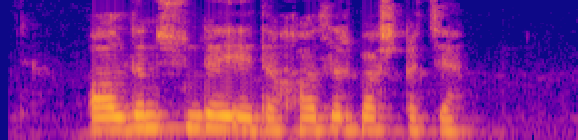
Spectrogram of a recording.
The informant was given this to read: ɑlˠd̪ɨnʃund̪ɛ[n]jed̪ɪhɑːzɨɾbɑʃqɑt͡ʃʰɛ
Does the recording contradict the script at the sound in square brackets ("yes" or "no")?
yes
